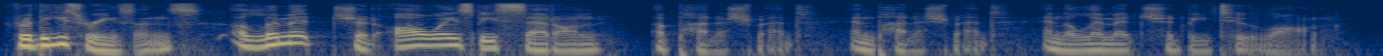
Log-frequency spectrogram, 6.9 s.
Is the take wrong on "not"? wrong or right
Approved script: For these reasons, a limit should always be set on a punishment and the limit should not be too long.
wrong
